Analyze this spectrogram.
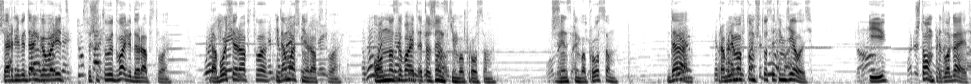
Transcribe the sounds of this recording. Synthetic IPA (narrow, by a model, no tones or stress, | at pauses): t͡ɕarlʲɪvʲɪd̪alʲɡəvɐɾʲit̪sʊɕːɪst̪vujʊt̪d̪vavʲid̪əɾapst̪və | rɐbo̞t͡ɕɪjəɾapst̪vəid̪ɐmaʂnʲɪjəɾapst̪vəo̞nːəzɨvajɪt̪ɛt̪əʐɛnskʲɪmvɐpɾo̞səm | ʐɛnskʲɪmvɐpɾo̞səm | d̪a | pɾɐblʲeməft̪o̞mʂt̪o̞sɛtʲɪmdʲe̞lˠətʲ | i | ʂt̪o̞o̞npɾʲɪd̪lˠɐɡajɪt̪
